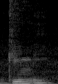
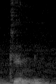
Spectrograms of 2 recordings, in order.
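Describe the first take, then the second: Both takes have the same delivery.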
